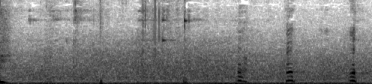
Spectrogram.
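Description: A husky giving a few short, high yips and whines, mostly in the second half.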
